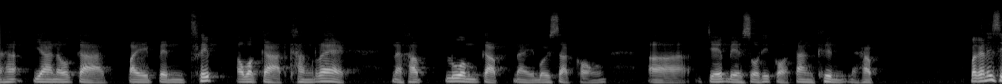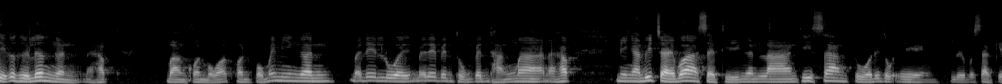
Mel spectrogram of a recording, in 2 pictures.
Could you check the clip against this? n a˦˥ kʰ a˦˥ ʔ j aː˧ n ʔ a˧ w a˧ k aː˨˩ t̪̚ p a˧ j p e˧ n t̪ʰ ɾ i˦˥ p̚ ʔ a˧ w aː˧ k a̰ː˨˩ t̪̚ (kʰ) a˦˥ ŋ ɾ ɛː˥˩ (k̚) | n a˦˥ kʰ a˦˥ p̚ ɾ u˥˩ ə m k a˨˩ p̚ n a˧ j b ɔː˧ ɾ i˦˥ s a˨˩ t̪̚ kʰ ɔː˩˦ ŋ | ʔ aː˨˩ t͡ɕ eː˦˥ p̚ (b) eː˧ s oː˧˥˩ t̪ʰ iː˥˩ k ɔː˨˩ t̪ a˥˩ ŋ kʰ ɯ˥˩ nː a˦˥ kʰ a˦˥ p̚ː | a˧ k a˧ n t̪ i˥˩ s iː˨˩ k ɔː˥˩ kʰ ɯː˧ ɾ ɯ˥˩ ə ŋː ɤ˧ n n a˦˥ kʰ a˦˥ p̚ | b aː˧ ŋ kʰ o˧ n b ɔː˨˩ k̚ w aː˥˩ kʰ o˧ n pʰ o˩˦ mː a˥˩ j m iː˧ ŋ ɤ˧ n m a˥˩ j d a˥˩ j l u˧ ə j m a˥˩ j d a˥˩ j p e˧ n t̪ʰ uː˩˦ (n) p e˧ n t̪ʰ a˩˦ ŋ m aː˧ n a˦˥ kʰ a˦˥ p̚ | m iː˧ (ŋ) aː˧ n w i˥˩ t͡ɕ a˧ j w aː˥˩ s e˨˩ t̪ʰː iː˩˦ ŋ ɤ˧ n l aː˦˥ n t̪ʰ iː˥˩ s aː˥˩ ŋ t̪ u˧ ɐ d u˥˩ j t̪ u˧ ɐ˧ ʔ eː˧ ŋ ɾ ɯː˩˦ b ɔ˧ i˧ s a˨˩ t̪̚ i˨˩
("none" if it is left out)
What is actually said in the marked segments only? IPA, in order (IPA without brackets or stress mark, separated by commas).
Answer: kʰ, k̚, b, ŋ, ŋ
